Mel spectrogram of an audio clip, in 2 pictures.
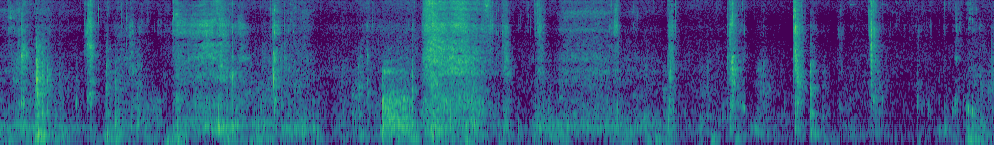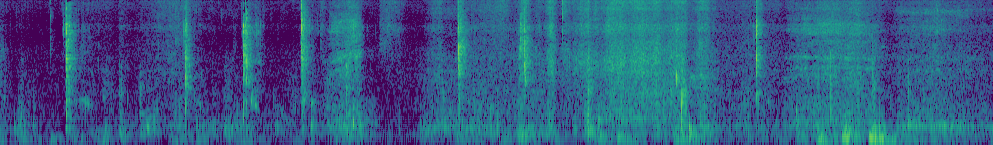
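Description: Close-miked chewing of rice and fish eaten by hand, with irregular wet mouth clicks and smacks. Fingers work the rice on the plate.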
